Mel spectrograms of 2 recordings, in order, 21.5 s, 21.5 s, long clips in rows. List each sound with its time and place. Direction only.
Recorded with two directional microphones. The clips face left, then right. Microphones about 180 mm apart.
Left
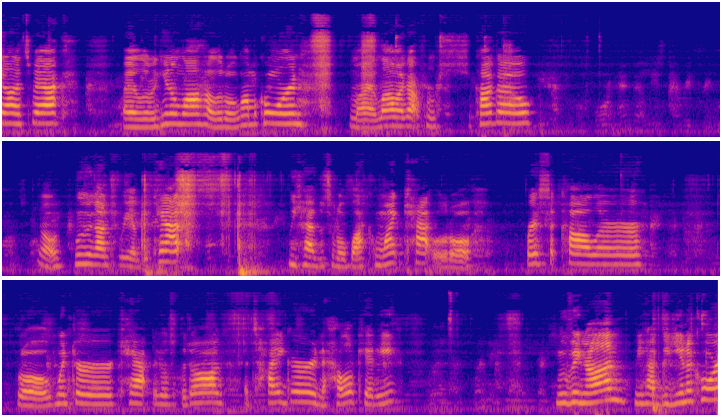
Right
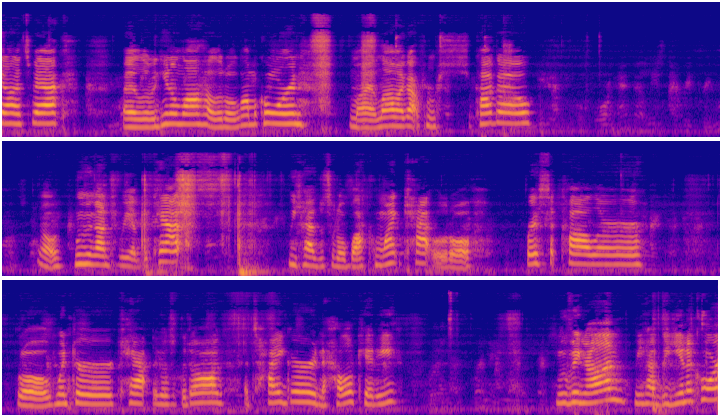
0.1 s speech: 10° right (ahead or behind)
1.4 s speech: 25° right (ahead or behind)
2.4 s speech: 5° right (ahead or behind)
3.6 s speech: 35° right (ahead or behind)
4.2 s speech: 10° right (ahead or behind)
7.5 s speech: 15° right (ahead or behind)
10.0 s speech: 15° right (ahead or behind)
19.9 s speech: 10° right (ahead or behind)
